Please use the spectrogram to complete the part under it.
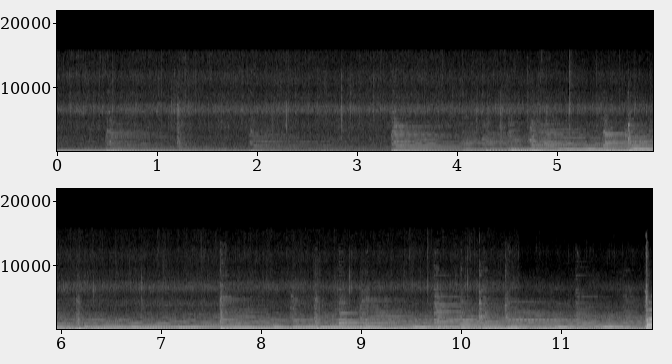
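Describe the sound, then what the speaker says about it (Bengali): Chopped onion frying in a pan for oats upma, a crackling sizzle that starts soft and jumps louder after a few seconds, steady over background music. "একটু ভেজে নিলাম পেঁয়াজ কুচিটা প্রথমে।"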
